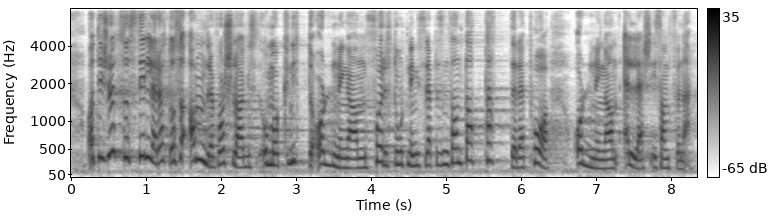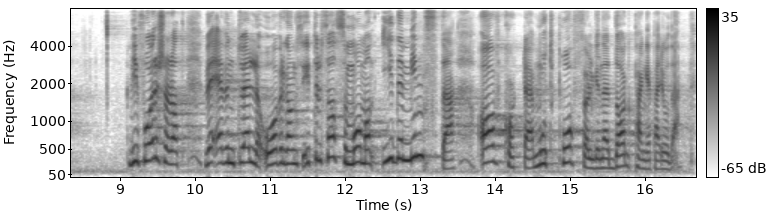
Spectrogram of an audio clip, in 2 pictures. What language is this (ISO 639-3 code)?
nor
